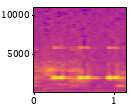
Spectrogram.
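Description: A kitchen timer gives three short, evenly spaced electronic beeps, each a brief double tone, clear and close in a quiet kitchen.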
